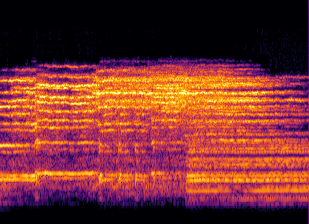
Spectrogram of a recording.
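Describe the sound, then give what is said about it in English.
A steady electric hum coming from downstairs in a house drones continuously with bright buzzing overtones and an echoing, processed quality, shifting pitch slightly partway through, with no voices. “between his wife's terror and the electric humming from below, Mr. Morris felt a great fear”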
